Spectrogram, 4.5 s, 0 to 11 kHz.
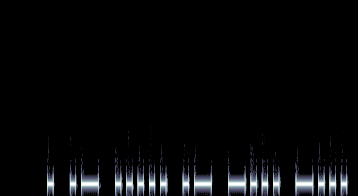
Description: Morse code, heard as a keyed tone, about 17 wpm, 700 Hz. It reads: EA5ABB
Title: DXCC-100 Call Signs - 6 Characters - 17wpm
